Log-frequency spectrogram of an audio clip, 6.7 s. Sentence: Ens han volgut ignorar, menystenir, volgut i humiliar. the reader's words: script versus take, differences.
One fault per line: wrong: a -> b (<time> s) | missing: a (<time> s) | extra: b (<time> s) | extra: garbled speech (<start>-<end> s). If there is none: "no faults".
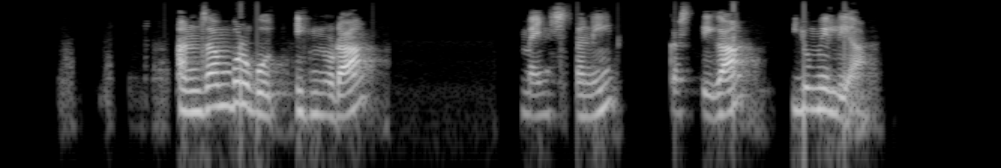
wrong: volgut -> castigar (4.5 s)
